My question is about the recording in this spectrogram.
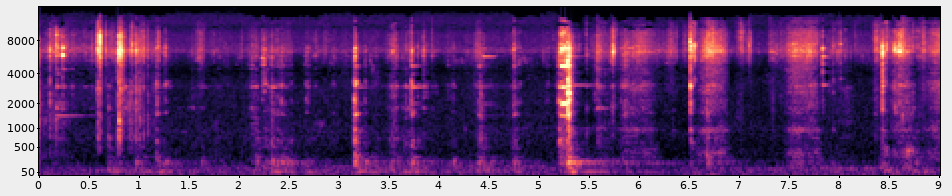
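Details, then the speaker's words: Pontiac Sunfire rear drum after adjusting the shoes, drum turned by hand: a light, intermittent scraping rub with no grinding, the slight drag that is wanted. "Hear the brakes just dragging on there slightly. That's what you want. A little bit of a drag."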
